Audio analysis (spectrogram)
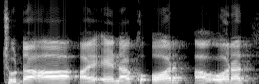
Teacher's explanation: अर्धविवृत जिनको बोलने में हमारा मुख द्वार आधा खुलता है।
